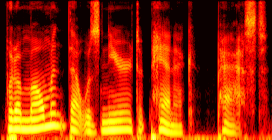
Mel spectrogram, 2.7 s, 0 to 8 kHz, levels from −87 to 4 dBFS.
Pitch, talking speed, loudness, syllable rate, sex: 140 Hz, 200 wpm, -17 LUFS, 4.9 syllables/s, male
